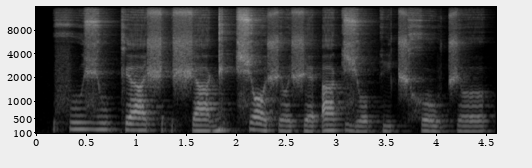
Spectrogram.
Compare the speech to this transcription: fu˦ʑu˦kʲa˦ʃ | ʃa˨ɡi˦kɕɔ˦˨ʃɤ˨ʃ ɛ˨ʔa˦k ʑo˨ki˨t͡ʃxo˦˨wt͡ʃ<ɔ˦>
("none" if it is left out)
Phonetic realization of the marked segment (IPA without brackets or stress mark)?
ɤ˦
